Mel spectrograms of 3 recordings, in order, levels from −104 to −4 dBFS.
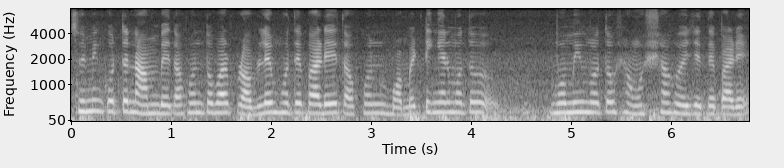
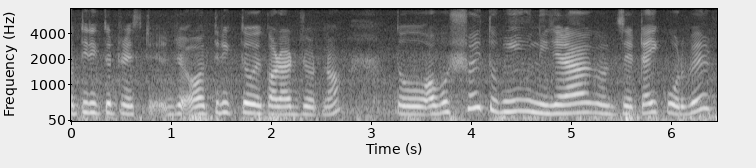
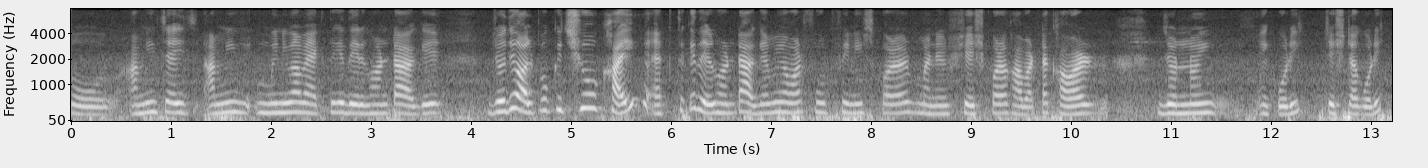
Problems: background sounds at intervals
